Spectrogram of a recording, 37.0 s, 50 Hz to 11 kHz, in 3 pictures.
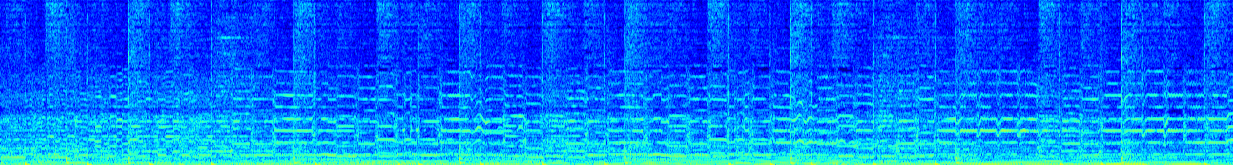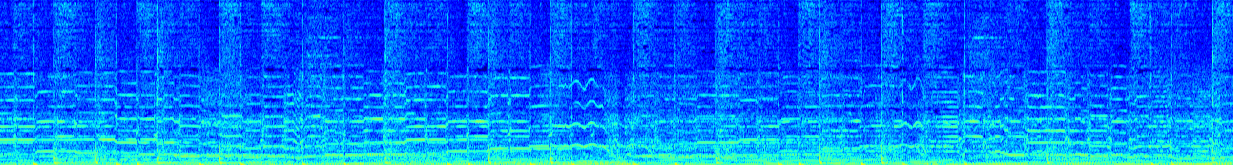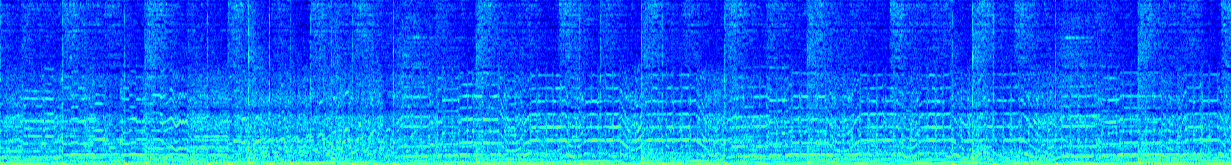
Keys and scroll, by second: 1.4 space, 4.3 ctrl+z, 4.7 ctrl+z, 5.4 ctrl+z, 6.3 ctrl+z, 6.5 ctrl+z, 6.9 ctrl+z, 7.7 ctrl+z, 8.0 space, 8.9 space, 10.3 space, 12.4 ctrl+z, 12.7 ctrl+z, 13.0 ctrl+z, 13.6 ctrl+z, 15.2 ctrl+z, 17.6 ctrl+z, 18.0 ctrl+z, 18.8 ctrl+z, 19.5 ctrl+z, 20.7 ctrl+z, 20.9 ctrl+z, 22.8 ctrl+z, 25.5 space, 26.4 space, 30.3 ctrl+z, 31.0 ctrl+z, 31.3 KP_6, 33.3 KP_4, 33.5 ctrl+z, 33.9 space, 35.9 ctrl+z.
